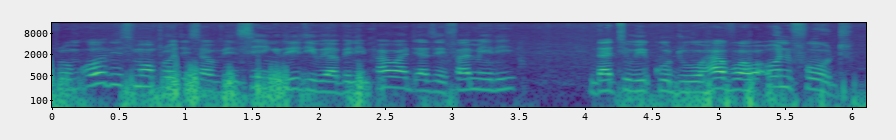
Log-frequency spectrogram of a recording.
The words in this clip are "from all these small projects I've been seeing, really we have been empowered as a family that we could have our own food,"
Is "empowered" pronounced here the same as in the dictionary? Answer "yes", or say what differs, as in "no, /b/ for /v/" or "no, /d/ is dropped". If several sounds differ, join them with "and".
yes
